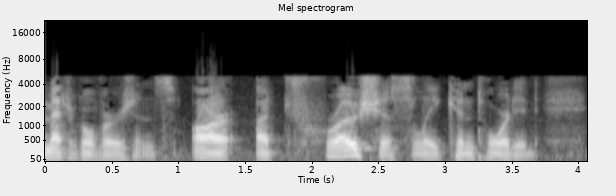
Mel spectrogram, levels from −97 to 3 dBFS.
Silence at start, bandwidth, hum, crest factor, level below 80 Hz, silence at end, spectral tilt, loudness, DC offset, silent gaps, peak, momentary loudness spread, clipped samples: 0 s; 5.2 kHz; none; 16 dB; -36 dBFS; 0.4 s; -10 dB/octave; -15 LUFS; under 0.1%; none; 0 dBFS; 16 LU; under 0.1%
